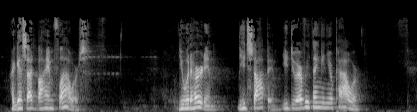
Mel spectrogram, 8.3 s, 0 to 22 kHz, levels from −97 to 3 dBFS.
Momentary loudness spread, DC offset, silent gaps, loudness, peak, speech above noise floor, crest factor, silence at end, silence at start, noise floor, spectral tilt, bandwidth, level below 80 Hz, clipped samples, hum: 14 LU; under 0.1%; none; -22 LUFS; -6 dBFS; 48 dB; 18 dB; 1.2 s; 0.2 s; -69 dBFS; -5 dB/octave; 11.5 kHz; -62 dBFS; under 0.1%; none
